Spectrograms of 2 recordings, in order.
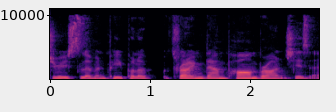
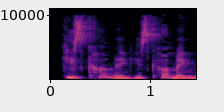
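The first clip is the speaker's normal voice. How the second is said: mild mock yell, raised in pitch; higher, lightly imitated child's cry; 5 semitones higher than usual. Repeating what she was yelling yesterday, mild imitated yell. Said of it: "That's what she was yelling yesterday".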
